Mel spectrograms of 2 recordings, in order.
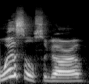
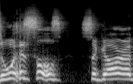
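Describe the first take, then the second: First: The first word ends without an s sound. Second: The first word ends with an s sound. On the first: The speaker calls it wrong. "It's not Whistle Saguaro" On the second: The speaker calls it right. "It is Whistles Saguaro"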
